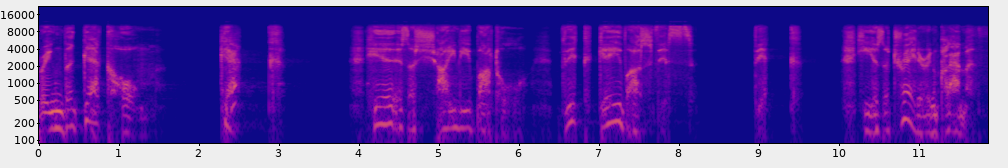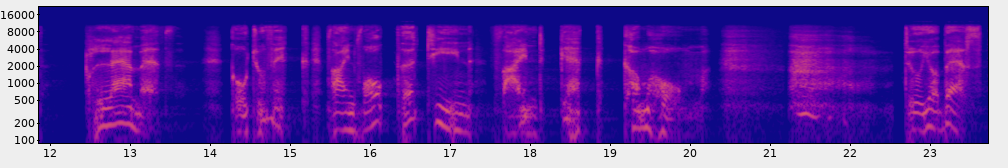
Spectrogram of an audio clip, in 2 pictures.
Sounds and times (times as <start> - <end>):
Female speech, woman speaking: 0.0 - 1.4, 14.3 - 19.9, 22.7 - 23.7
Speech synthesizer: 0.0 - 1.6, 2.2 - 3.1, 4.1 - 8.3, 10.2 - 13.6, 14.2 - 20.3, 22.7 - 23.7
Narration, monologue: 0.0 - 23.7.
